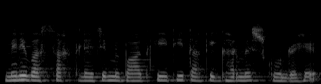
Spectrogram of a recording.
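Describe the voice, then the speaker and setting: A woman's voice: on the low side, little pitch movement, a little mellow, lo-fi sound, lightly acted. A woman reading the lines of a young husband who is torn and pleading, in a strained, earnest voice.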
